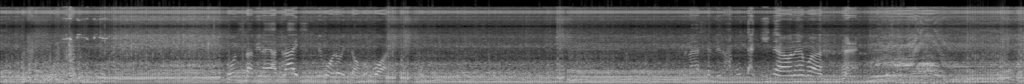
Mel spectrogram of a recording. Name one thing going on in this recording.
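A quad bike engine rumbles steadily up close as it drives along.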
